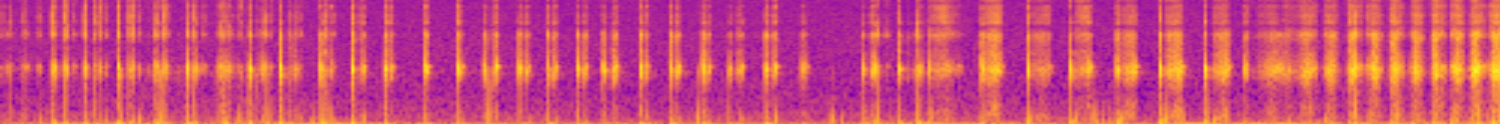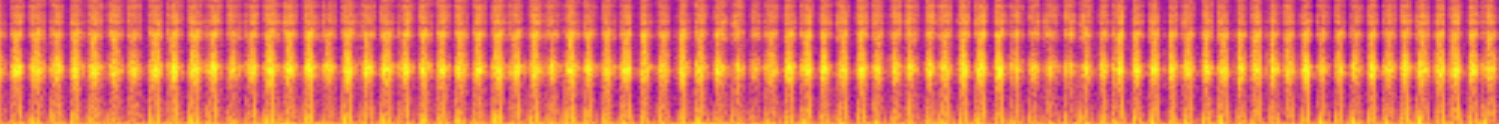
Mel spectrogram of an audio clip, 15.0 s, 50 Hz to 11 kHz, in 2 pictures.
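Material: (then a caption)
Plastic. A small, hollow, empty red and white plastic cup is held over a microphone and tapped and scratched with fingernails. Sharp, dry clicks with a hollow plastic tone around 1.7 kHz start out spaced and uneven, then from about seven seconds build into a denser, louder stream of rapid tapping and scratching that continues to the end.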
